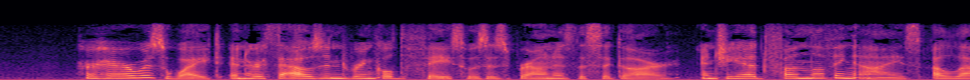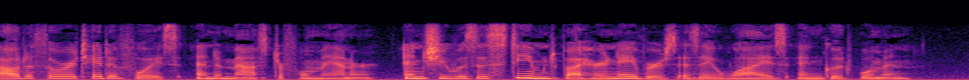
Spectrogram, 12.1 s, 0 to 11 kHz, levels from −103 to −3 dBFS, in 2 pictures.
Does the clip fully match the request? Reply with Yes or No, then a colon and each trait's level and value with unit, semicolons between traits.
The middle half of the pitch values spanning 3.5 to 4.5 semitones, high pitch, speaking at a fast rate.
Yes: average, 3.8 semitones; high, 225 Hz; fast, 210 wpm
